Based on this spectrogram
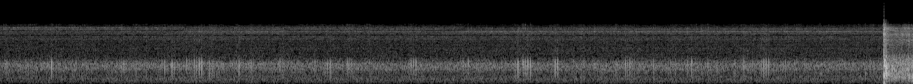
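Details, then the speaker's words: Ultrasound recording of the first of three similar on/off steam traps: steady hiss of flow with soft periodic pops as the trap discharges and reseats, quiet between cycles; normal, healthy cycling steam trap operation. "I'm going to play all three and basically when you see the Spectrum you know already that the first one is a good one"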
